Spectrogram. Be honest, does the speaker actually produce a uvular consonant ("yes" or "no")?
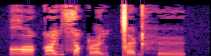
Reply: yes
